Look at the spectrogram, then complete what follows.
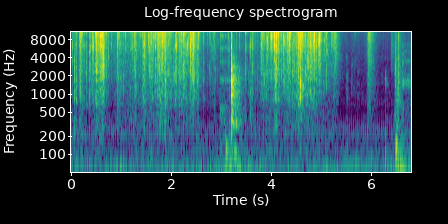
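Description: Plastic foil wrapping crinkling and crackling as it is cut open with a knife and torn off by hand, with one sharper crackle about three seconds in.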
